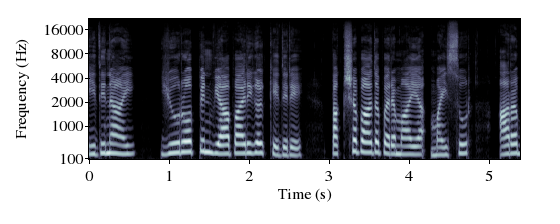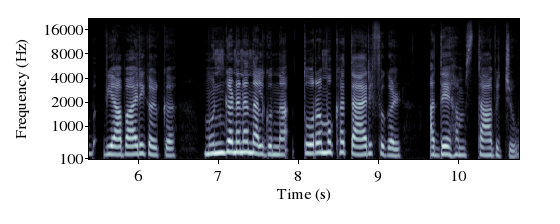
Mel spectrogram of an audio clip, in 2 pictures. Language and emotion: Malayalam, neutral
